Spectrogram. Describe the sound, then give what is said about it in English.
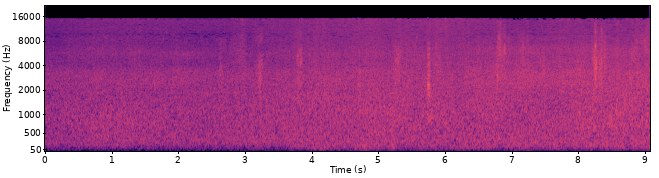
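A strong outdoor wind roars steadily and loudly for the whole stretch, a dense rushing noise that swells slightly midway. Nobody speaks. “Windy day.”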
